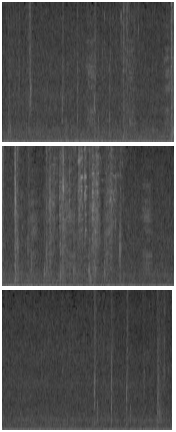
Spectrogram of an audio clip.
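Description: Footsteps thud on stone steps.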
